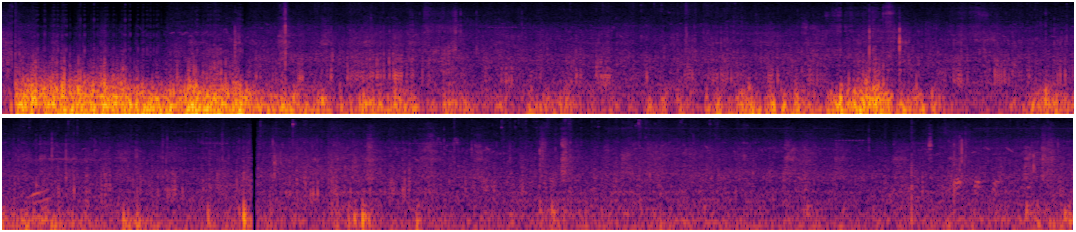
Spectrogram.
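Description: A cutting horse working cattle on soft arena dirt, with hoof thuds and cattle movement. A low rumbling noise is loud through the first few seconds and swells again about twelve seconds in.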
